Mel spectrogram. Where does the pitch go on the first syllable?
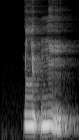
high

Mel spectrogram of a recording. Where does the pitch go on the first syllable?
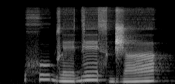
high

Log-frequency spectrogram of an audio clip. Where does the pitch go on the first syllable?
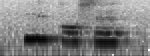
high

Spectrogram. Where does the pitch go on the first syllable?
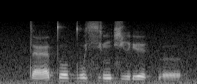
rising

